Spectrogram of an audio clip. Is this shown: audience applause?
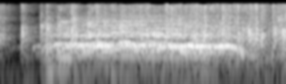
yes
